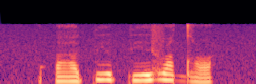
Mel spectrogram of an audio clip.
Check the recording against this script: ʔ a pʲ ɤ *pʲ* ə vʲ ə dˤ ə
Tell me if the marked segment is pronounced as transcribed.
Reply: yes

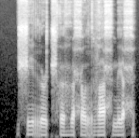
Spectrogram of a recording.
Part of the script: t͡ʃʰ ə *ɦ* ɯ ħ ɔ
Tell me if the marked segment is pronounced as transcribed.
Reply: yes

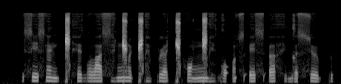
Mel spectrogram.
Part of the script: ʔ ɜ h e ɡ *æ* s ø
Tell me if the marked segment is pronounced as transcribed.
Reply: no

